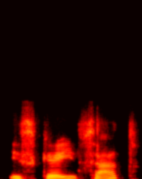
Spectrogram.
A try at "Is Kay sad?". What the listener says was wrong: Very, very good.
